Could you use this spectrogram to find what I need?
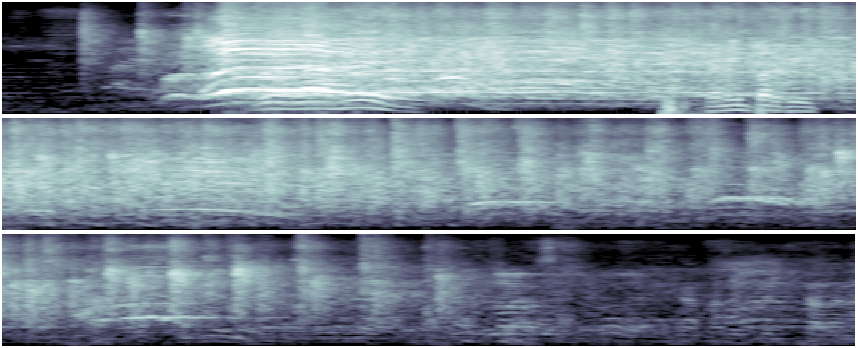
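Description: A crowd applauds, then the applause slowly fades.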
